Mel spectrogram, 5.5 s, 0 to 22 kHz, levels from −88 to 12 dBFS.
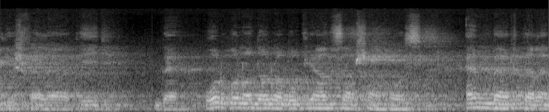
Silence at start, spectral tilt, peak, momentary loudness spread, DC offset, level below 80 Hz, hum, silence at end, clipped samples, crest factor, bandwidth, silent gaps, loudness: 0 s; -6 dB/octave; -2 dBFS; 11 LU; under 0.1%; -46 dBFS; none; 0 s; under 0.1%; 14 dB; 14 kHz; none; -16 LUFS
